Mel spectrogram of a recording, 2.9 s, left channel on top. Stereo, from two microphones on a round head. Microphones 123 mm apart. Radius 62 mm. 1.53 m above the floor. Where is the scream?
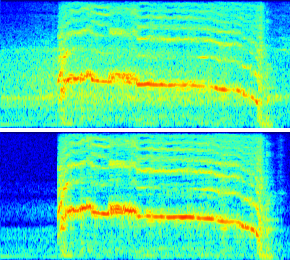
5° right (ahead or behind), 0.7 m; by 2.8 s 20° right (ahead or behind), 2 m.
